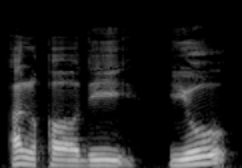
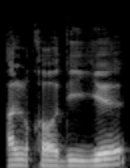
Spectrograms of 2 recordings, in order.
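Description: First: Drawn-out "القادی یو" ending in a separate "yu"; heavy damma ending. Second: Slow "القادیه" ending in a "ye" sound; heavy kasra ending. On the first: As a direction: slowly sound the damma at the end of "القادی یو". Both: Shown as a demonstration. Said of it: "دمه و کسره روش سنگینه".

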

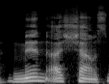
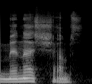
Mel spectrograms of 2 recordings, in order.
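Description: First: من الشمس slow and split, "men, ash-shams"; unlinked silent n. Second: من الشمس linked as "menash-shams"; n with fatha. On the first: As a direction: stop on the n of من before الشمس. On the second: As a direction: run من into الشمس with an a. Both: Shown as a demonstration. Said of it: "میگیم من الشمس".

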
